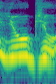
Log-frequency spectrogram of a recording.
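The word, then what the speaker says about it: Ryugu: यूग्यू, ठीक है ना, क्या है? यूग्यू, आर साइलेंट है वो।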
